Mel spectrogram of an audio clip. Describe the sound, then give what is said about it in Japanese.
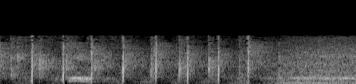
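Scattered audience applause celebrating birthdays, including a 70th birthday: about ten sharp hand claps at an uneven pace over a few seconds, fairly loud and crisp, with no talking, then fading into a low background hum. “拍手でお祝いを。”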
